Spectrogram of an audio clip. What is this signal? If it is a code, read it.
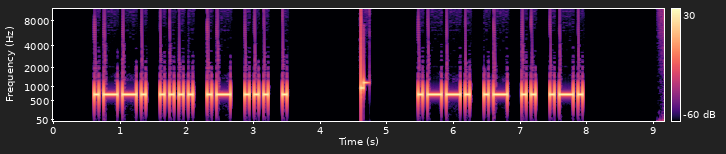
Morse code, heard as a keyed tone, about 17 wpm, 700 Hz. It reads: PHASE PAIR
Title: Sentences from Top 1200 Words - New Word Drill - 17wpm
